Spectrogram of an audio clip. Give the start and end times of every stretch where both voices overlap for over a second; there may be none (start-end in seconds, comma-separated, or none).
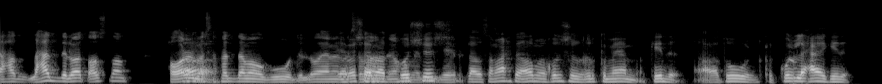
3.4-4.7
